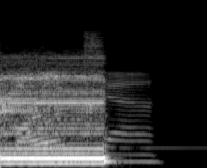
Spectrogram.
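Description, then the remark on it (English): A harsh, low-pitched game-show double buzzer blares loudly for nearly a second after a wrong guess in a name-that-team trivia game, then drops into a shorter, softer second buzz before cutting off, with no talking over it. “Stop with the double buzzer.”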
